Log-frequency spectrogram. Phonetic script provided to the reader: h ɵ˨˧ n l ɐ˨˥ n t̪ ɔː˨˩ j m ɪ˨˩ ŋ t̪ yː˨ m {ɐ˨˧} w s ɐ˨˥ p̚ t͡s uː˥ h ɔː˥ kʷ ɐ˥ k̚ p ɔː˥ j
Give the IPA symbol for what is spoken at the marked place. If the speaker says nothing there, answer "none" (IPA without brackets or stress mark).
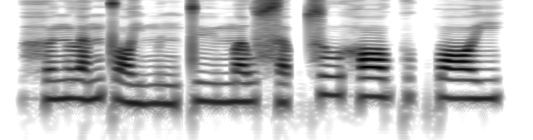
ɐ˨˧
